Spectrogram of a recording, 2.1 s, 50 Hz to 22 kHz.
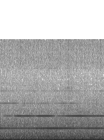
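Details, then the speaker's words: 2017 Freightliner with Cummins engine and Allison automatic, no-start because neutral wasn't detected; loose connection taped, now starts: deep steady diesel idle, even beat, no misses or knocks. "so that was the problem okay so now the truck starts now i got one taping verify okay"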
